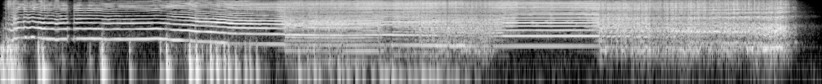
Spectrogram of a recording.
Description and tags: degonfl long racle
various noises taken while having fun with balloons.
recorded with a sony MD, then re-recorded on my comp using ableton live and a m-audio usb quattro soundcard. then sliced in audacity.
air, balloon, field-recording, fun, indoor, inflate, noise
